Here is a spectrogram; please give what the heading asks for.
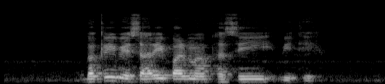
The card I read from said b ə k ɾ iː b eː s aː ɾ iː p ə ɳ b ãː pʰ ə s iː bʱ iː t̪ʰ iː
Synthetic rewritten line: b ə k ɾ iː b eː s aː ɾ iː p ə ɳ m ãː pʰ ə s iː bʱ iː t̪ʰ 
